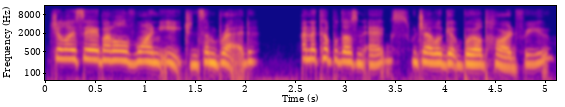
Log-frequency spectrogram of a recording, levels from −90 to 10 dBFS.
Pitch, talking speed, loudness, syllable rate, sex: 230 Hz, 295 wpm, -16 LUFS, 6.3 syllables/s, female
